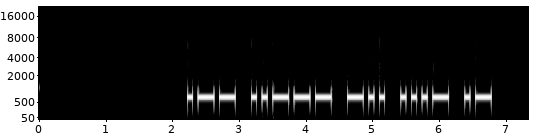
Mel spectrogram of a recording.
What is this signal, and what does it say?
Morse code, heard as a keyed tone, about 15 wpm, 700 Hz. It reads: W2DVA
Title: USA Call Signs - 5 Characters - 15wpm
